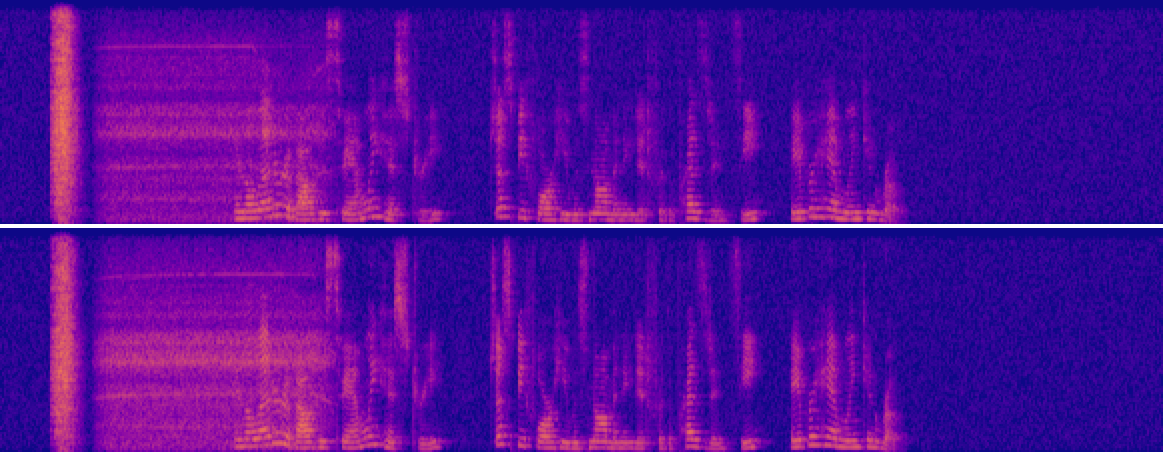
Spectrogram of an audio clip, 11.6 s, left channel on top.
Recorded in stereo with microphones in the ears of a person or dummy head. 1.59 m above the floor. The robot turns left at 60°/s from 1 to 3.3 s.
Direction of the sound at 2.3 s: 20° right.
